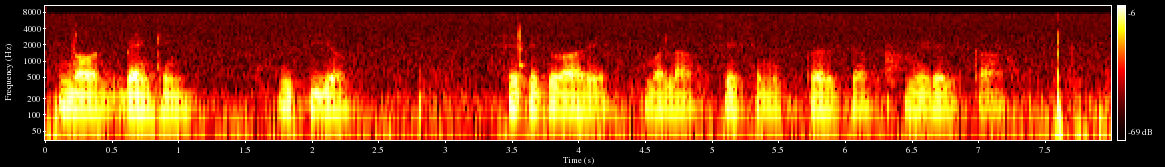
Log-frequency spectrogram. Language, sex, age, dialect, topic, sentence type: Marathi, male, 18-24, Standard Marathi, banking, question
